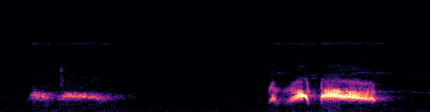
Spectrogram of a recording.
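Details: Spotted dove cooing in the giọng thổ style: a soft, level hum, a pause, then a louder three-part phrase of two quick rising notes and a long buzzy coo. No other sounds.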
